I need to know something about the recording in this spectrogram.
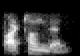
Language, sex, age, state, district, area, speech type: Marathi, male, 45-60, Maharashtra, Amravati, urban, conversation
